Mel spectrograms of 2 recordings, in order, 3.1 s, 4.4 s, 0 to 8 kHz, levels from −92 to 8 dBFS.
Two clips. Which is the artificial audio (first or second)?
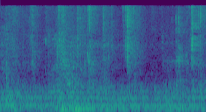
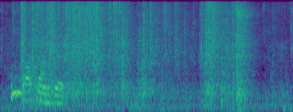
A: second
